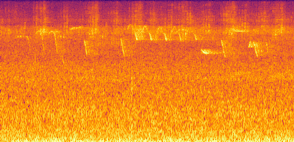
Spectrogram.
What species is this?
Pholidoptera aptera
